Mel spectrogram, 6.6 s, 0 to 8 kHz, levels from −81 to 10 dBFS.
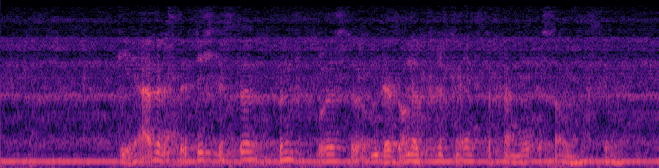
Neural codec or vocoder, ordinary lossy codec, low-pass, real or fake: codec, 16 kHz, 4 kbps, FreqCodec, larger model; none; 7.2 kHz; fake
